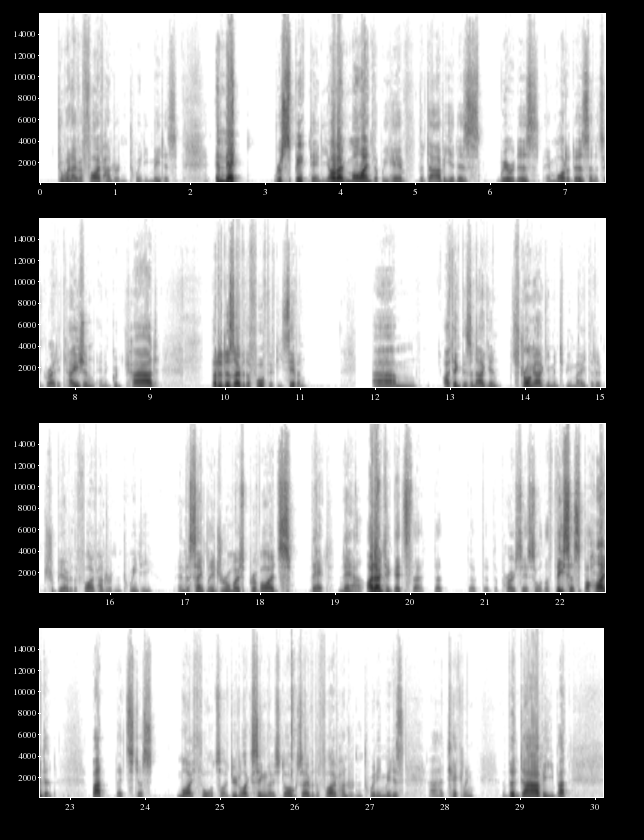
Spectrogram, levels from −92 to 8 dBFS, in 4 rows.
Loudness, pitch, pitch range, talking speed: -25 LUFS, 100 Hz, 95-105 Hz, 205 wpm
